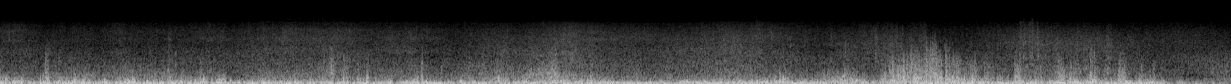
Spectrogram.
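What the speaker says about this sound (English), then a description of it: "it's nice to keep ahead of these waves, you know, they're starting to crest and break" Ocean waves crest and break around a Rival 41 sailboat at sea, a continuous loud wash of surf and gusting wind buffeting the microphone, with no talking.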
